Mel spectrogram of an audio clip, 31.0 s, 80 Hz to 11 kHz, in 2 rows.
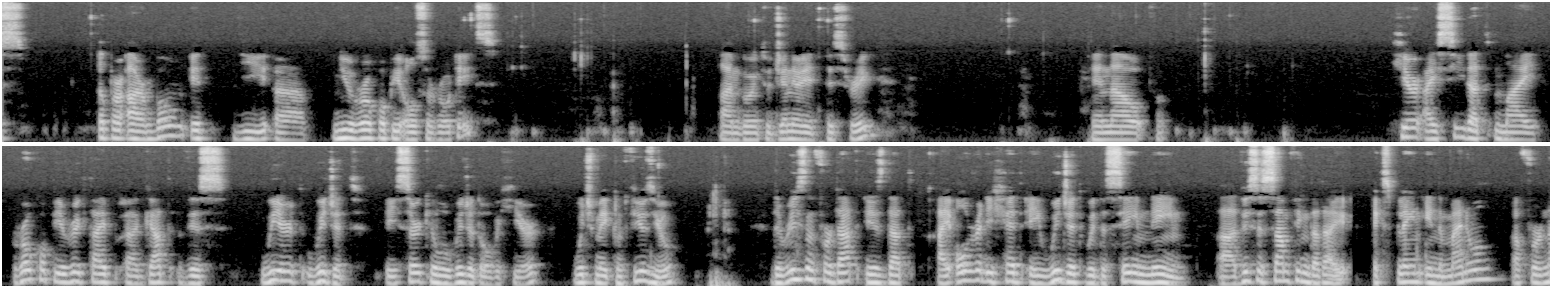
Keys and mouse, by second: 5.1 middle click, 5.9 shift+drag, 6.3 drag, 6.6 Tab, 8.4-8.9 drag, 10.0 click, 11.2 click, 11.7 middle click, 12.1 shift+middle drag, 18.9-19.2 middle drag, 19.6 click, 20.0-21.5 drag, 20.0 d, 21.0 d, 21.6 q, 22.3 ctrl+z, 22.3 q, 22.6 ctrl+z, 29.8 click.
